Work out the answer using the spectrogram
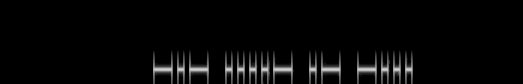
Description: Morse code, heard as a keyed tone, about 19 wpm, 700 Hz. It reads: K4AB
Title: Call Signs Repeated 2x - 20wpm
